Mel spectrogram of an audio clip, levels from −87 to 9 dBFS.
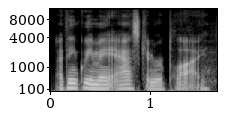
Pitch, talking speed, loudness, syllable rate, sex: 125 Hz, 250 wpm, -18 LUFS, 5.3 syllables/s, male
